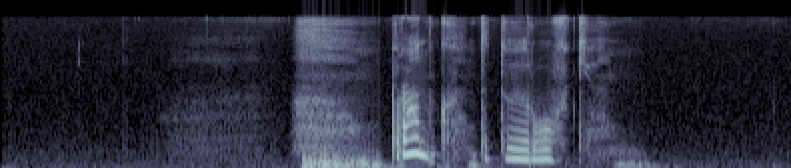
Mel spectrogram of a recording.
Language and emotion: Russian, sad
